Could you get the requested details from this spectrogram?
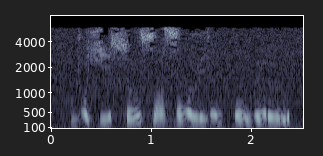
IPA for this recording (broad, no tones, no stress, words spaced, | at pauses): jɔçiɬɤsʷa zˤol jɘwpowɘɾɯl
